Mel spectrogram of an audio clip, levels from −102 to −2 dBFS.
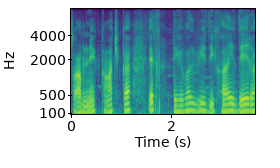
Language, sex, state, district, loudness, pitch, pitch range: Hindi, male, Jharkhand, Ranchi, -19 LUFS, 140 Hz, 130-150 Hz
